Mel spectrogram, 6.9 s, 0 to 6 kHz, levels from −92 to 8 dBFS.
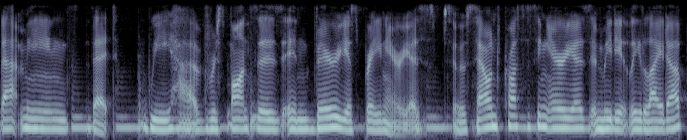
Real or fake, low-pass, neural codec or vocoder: fake; 5.4 kHz; codec, 16 kHz, 8 kbps, FunCodec, trained on LibriTTS, 25 frames a second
